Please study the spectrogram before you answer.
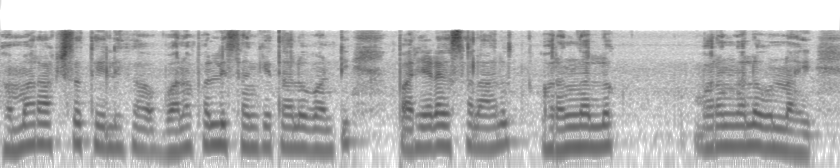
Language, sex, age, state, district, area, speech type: Telugu, male, 18-30, Telangana, Ranga Reddy, urban, spontaneous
